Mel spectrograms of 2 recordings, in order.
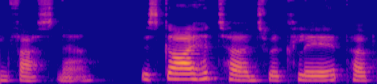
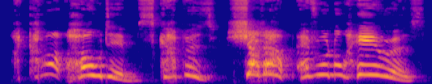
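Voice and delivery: panicked; 12 semitones higher, 11 dB louder than usual. Acted. Ron panicking with rat.

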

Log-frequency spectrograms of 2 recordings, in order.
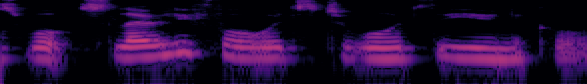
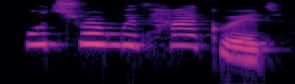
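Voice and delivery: put-on worried boy; 13 semitones higher, 3 dB louder than usual. A narrator's reading. Harry worried, hurrying.

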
